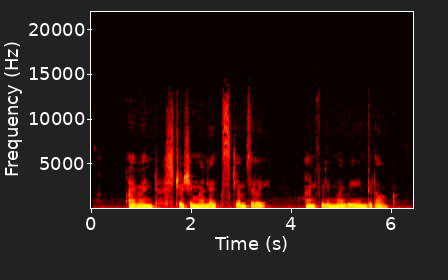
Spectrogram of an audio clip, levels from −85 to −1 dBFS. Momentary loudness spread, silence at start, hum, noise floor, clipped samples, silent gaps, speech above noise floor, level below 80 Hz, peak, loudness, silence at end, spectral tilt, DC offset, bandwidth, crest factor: 9 LU; 0.75 s; none; -63 dBFS; under 0.1%; none; 36 dB; -64 dBFS; -14 dBFS; -27 LUFS; 0.5 s; -5.5 dB/octave; under 0.1%; 12.5 kHz; 14 dB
